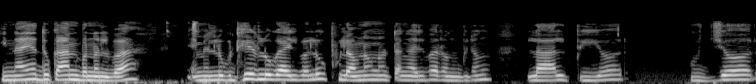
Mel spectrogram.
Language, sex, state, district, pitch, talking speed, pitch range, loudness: Bhojpuri, female, Bihar, Muzaffarpur, 205 Hz, 160 wpm, 190-220 Hz, -15 LUFS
